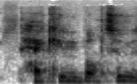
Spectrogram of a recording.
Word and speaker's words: Heckingbottom: But I think Heckingbottom, is that his name? I pronounced that wrong. Someone correct me, please. – No, it's right. That's right. – It's right. Good, it's right.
